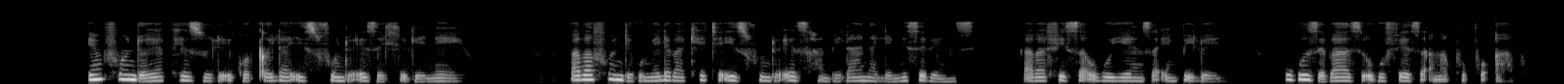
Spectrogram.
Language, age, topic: North Ndebele, 36-49, education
